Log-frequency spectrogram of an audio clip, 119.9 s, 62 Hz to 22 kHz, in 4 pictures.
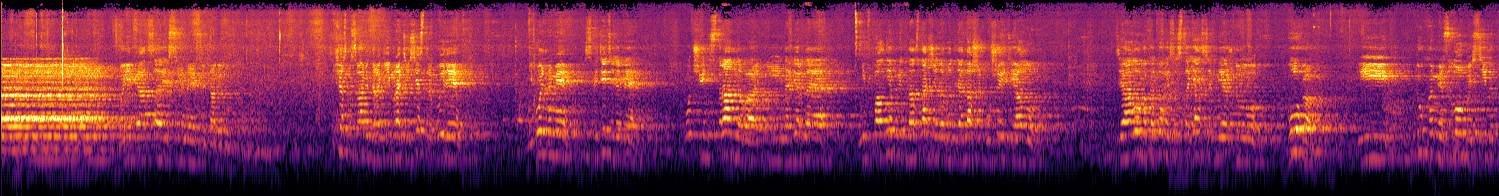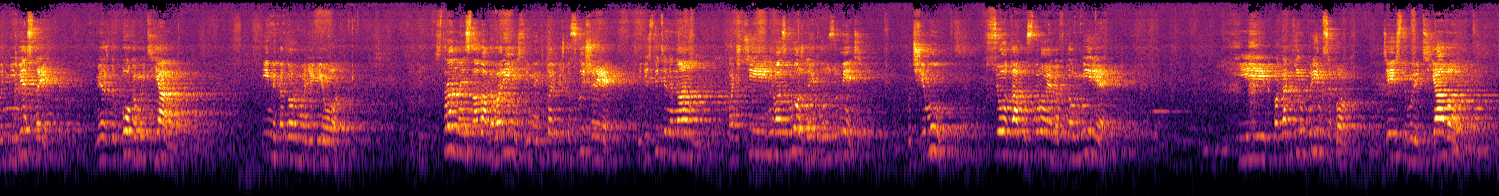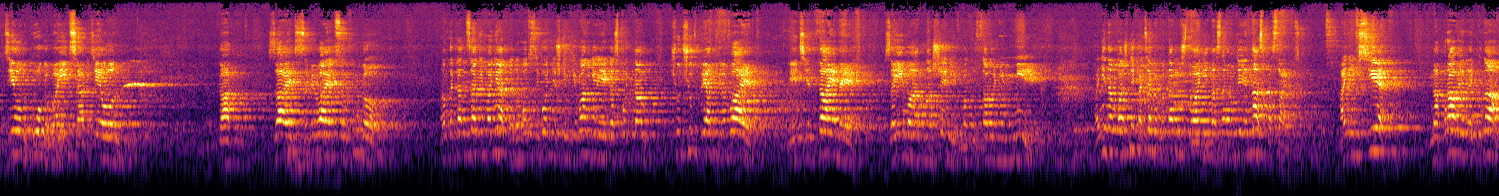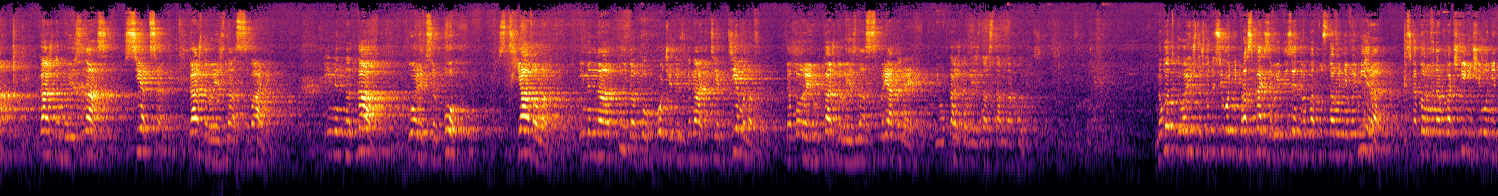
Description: всенощное бдение 10 ноября 2018г.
